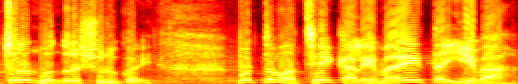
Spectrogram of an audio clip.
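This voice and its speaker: A man whose first language is Bengali teaches recitation, slowly chanting and drawing out phrases between explanations. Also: fairly high pitch, animated, a little hiss or hum. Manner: slow, drawn-out chanting of Arabic phrases between quick explanations. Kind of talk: religious pronunciation lesson.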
